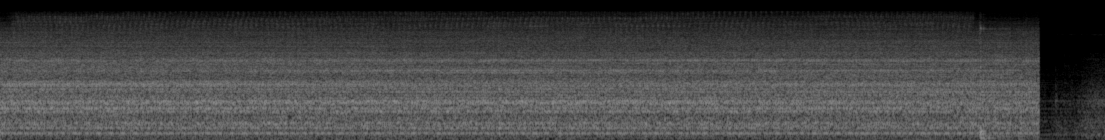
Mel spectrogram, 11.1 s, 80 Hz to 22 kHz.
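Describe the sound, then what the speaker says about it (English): A metal lathe at about 1200 RPM turns down the outer diameter of a stainless steel flange bolt, a steady machine drone with a faint whine running for about ten seconds before cutting off abruptly near the end; no one speaks. "we're just gonna take 20 thousandths out of the outer diameter just to clean it up"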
